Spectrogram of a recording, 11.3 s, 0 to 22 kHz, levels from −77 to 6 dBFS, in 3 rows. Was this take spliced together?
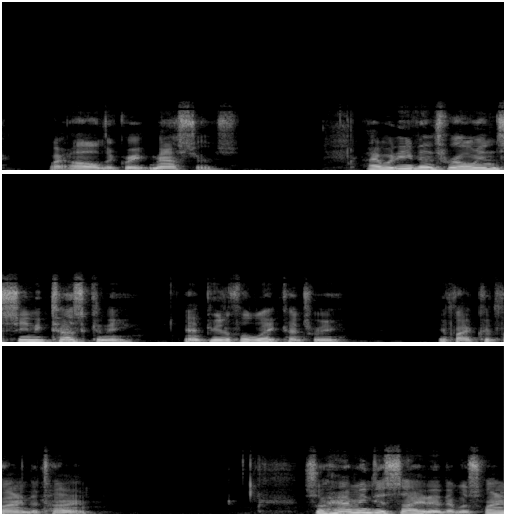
no; 0 cuts

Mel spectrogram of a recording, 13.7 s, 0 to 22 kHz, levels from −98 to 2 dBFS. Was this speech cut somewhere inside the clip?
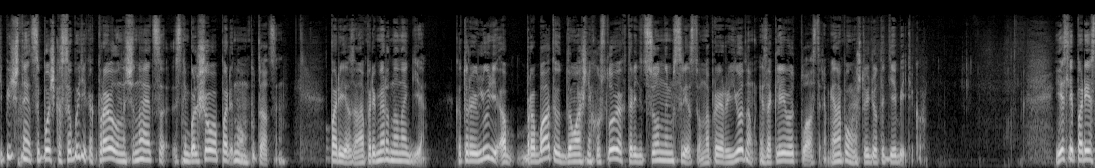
yes; 1 cut; at 4.1 s

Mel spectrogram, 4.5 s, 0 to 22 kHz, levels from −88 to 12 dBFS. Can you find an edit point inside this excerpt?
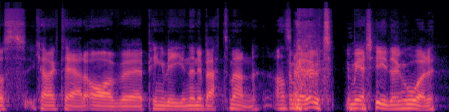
yes; 2 cuts; at 2.9 s, 3.3 s

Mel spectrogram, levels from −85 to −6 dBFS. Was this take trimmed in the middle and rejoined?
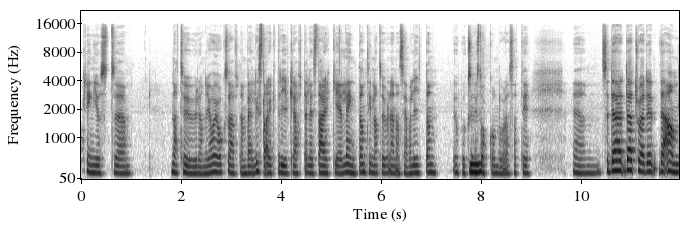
no; 0 cuts

